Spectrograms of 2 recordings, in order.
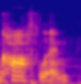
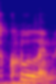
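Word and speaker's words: Coughlan: I was saying Coughlin, but it's Coolin.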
